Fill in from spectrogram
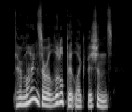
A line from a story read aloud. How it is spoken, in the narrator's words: murmurs Wanda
